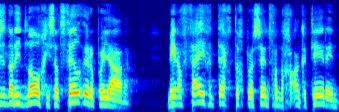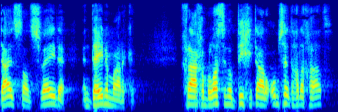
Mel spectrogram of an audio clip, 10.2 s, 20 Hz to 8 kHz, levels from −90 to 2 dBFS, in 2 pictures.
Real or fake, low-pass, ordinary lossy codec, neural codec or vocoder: real; 7.2 kHz; AAC, 48 kbps; none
